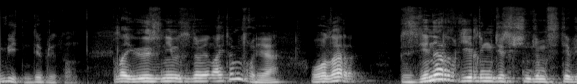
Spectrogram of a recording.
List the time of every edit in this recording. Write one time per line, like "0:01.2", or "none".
0:01.0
